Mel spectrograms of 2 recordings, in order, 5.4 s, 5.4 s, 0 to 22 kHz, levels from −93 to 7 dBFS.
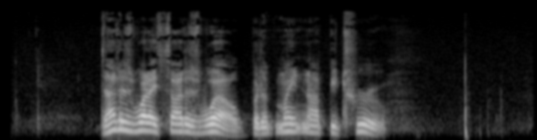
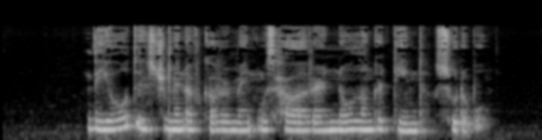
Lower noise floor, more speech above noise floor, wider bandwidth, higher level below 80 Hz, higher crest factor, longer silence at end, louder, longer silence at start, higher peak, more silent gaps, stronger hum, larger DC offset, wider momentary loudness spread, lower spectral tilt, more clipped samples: about the same, -68 dBFS vs -69 dBFS; about the same, 47 dB vs 45 dB; first, 16 kHz vs 11.5 kHz; second, -74 dBFS vs -62 dBFS; about the same, 20 dB vs 20 dB; first, 1.5 s vs 0.55 s; about the same, -22 LUFS vs -24 LUFS; about the same, 1 s vs 0.9 s; about the same, -4 dBFS vs -4 dBFS; neither; neither; neither; first, 20 LU vs 6 LU; first, -6.5 dB/octave vs -3.5 dB/octave; neither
